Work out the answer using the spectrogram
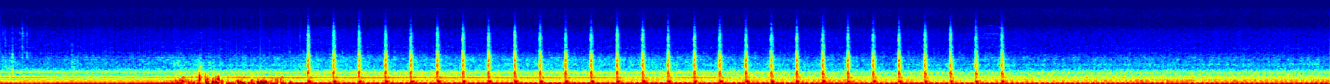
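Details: Faulty HVAC recirculation door actuator popping when commanded: sharp, even pops about four per second for seven seconds over blower hum; actuator skips and never reaches commanded position.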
